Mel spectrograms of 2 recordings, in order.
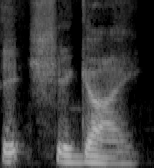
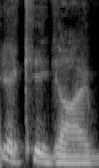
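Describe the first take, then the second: First: The middle consonant is a 'ch' sound. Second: The middle consonant is a 'k' sound. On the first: The speaker calls it right. "but it's ichigai" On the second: The speaker calls it wrong. "it looks like it should be ikigai"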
